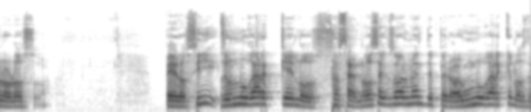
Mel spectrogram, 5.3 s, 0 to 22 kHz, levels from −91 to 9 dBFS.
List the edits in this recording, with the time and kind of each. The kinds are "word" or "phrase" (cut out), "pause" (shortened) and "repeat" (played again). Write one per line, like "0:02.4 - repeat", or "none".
0:02.2 - word
0:03.3 - word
